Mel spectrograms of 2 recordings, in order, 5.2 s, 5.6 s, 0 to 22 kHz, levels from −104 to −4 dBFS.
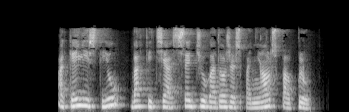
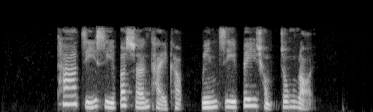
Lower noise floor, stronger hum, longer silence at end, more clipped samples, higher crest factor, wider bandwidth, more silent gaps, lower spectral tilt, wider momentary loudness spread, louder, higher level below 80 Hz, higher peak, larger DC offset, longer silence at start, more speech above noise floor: first, under -90 dBFS vs -86 dBFS; neither; second, 0.6 s vs 0.95 s; neither; about the same, 18 dB vs 18 dB; about the same, 8.2 kHz vs 8.4 kHz; neither; about the same, -3.5 dB/octave vs -4 dB/octave; about the same, 7 LU vs 8 LU; first, -20 LUFS vs -26 LUFS; first, -60 dBFS vs -66 dBFS; first, -4 dBFS vs -10 dBFS; neither; about the same, 0.9 s vs 0.85 s; first, over 70 dB vs 61 dB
